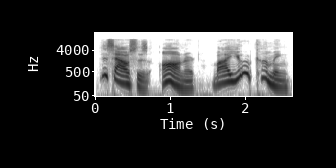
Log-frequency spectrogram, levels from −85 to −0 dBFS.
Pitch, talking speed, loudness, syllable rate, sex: 150 Hz, 160 wpm, -17 LUFS, 5.1 syllables/s, male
